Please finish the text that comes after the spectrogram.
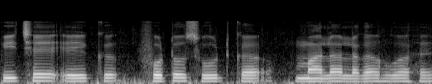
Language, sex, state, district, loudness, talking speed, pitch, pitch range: Hindi, male, Uttar Pradesh, Lucknow, -16 LUFS, 110 wpm, 145 Hz, 140-150 Hz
